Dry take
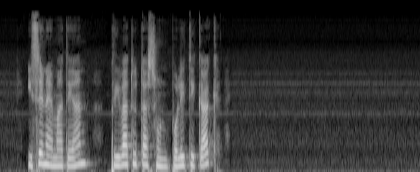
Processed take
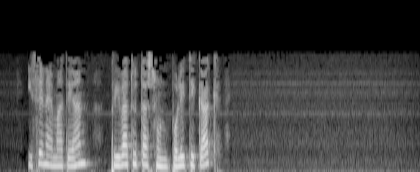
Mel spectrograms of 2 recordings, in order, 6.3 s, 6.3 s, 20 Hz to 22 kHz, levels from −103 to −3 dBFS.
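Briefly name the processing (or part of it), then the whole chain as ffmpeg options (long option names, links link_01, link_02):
low-bitrate web radio: -af "dynaudnorm=framelen=370:gausssize=5:maxgain=11.5dB,alimiter=limit=-5.5dB:level=0:latency=1:release=292" -ar 24000 -c:a libmp3lame -b:a 24k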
